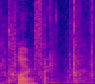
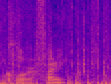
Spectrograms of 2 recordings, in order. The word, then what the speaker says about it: chlorophyte: It doesn't say chlorophyte? Does it not? No, chlorophyte. It says chlorophyte. I don't know what you mean. I don't know what you're on about. Because PH is pronounced F, basically.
